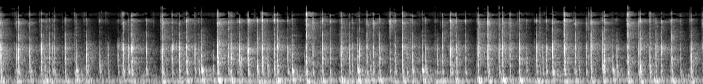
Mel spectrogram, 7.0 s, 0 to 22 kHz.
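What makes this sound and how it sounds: Fingertips type steadily on a white Keydous NJ80 mechanical keyboard with PBT plastic keycaps. The rapid stream of short, dry key presses has a deep thocky body under bright clicky tops, each stroke cut off almost at once.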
